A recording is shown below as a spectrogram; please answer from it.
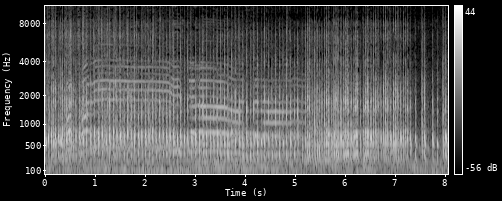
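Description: A damru, the small two-headed hand drum of a monkey showman, beaten fast and steadily, with a melody of held notes over it for the first few seconds. The drumming thins out near the end.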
